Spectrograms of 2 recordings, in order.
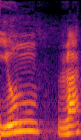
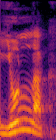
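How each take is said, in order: First: An n sound is followed by an r sound. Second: The n becomes l, giving a double l. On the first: The speaker calls it wrong. "এটা কিন্তু ইয়ন রাক উচ্চারিত হবে না" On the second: The speaker calls it right. "এটা উচ্চারিত হবে ইয়োল্লাক"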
